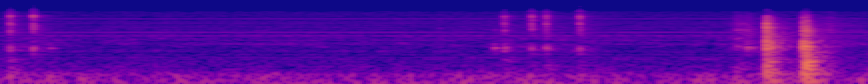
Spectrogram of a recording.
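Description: Faint clicking at a computer: one click at the start, a quick run of about four clicks about two and a half seconds in, and a louder click near the end, over a low steady room hum.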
